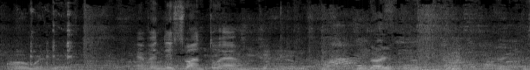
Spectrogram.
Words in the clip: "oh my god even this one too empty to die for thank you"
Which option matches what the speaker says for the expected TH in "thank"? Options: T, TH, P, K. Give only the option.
T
